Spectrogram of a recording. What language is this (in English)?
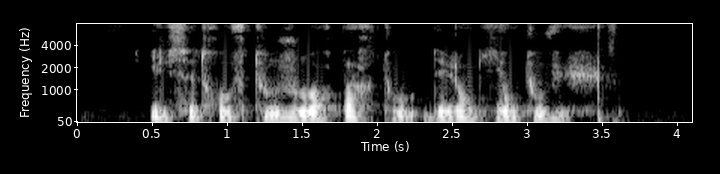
French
